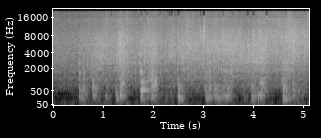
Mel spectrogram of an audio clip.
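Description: A potato and carrot curry fries in a pan while a spoon stirs it, a steady soft sizzle under repeated scraping strokes at a regular pace, close and moderately quiet.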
